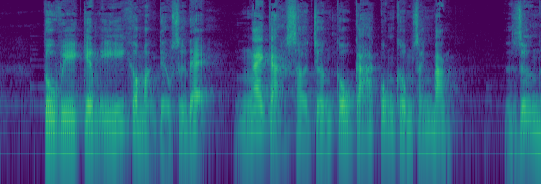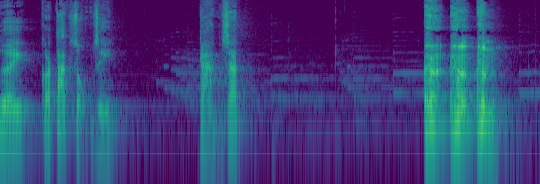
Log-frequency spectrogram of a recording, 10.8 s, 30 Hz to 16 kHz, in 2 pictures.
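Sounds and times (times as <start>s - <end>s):
speech: 0.4s - 6.7s, 7.4s - 7.9s, 9.6s - 10.5s
dry harsh coughing: 9.7s - 10.6s.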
